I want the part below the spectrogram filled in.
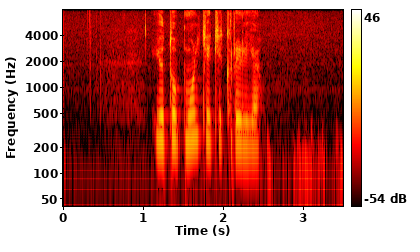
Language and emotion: Russian, neutral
